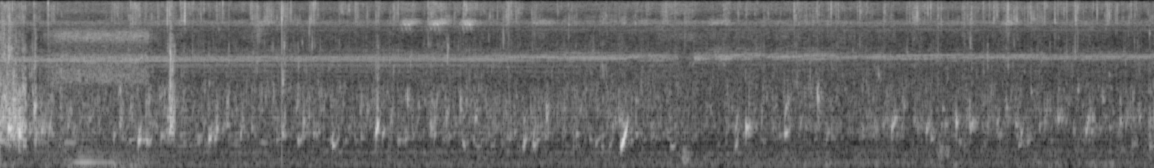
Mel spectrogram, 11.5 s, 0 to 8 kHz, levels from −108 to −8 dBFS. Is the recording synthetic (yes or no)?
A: no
